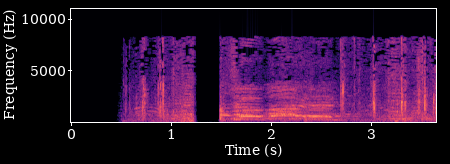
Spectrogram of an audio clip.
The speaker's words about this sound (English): Just play some of the football, some of the baseball, and then him getting booed at the 9/11 Memorial. Here it is.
